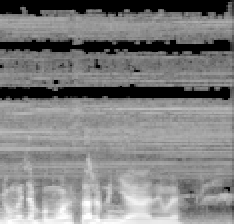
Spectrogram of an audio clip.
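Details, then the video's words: Tame cattle herd walking home along a village road toward their shed with their herder; a rich, voiced moo in two parts, a short first note, then a longer one that slides down in pitch as it ends. "Suara Sapi Moo"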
